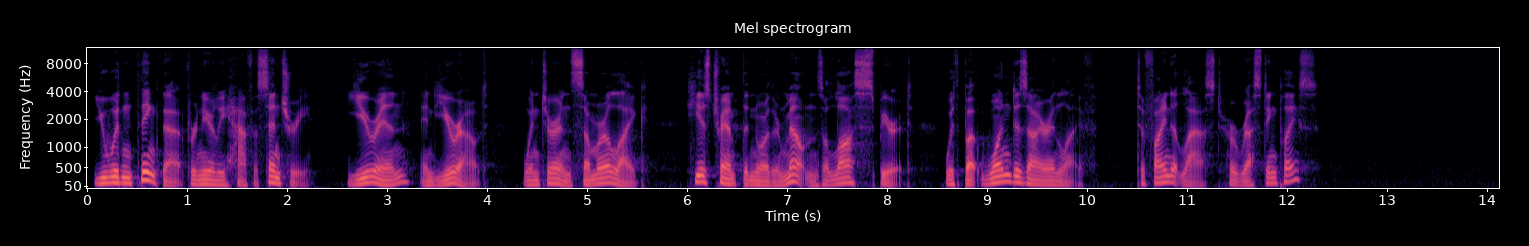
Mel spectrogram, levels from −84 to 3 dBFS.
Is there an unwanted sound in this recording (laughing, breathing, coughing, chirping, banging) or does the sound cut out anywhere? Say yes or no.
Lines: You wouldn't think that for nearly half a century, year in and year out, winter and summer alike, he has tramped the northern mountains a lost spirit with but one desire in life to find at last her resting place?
no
